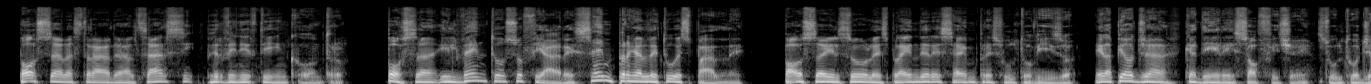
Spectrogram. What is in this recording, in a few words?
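Italian, general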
